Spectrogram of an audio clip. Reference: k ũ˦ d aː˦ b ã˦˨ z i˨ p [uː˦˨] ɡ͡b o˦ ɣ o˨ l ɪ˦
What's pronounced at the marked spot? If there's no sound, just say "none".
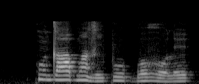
uː˦˨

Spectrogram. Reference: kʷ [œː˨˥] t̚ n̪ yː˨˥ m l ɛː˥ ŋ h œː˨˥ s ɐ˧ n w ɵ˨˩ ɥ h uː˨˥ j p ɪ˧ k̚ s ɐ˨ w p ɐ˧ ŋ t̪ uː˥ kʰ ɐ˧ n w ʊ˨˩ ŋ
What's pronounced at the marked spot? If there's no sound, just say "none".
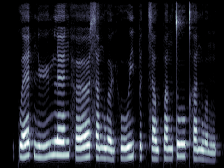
ɛː˨˥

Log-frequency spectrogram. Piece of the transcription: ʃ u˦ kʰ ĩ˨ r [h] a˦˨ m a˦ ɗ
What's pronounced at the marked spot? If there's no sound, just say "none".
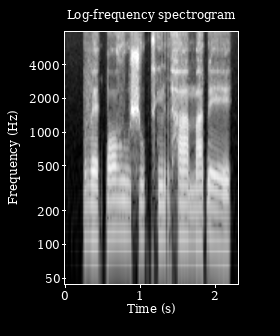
h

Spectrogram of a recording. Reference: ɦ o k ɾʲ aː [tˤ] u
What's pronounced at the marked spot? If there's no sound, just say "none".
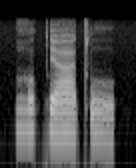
tʼ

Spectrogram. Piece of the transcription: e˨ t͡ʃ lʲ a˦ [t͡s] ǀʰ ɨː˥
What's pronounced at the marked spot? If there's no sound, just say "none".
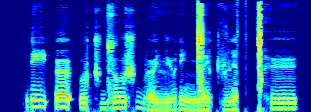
t͡s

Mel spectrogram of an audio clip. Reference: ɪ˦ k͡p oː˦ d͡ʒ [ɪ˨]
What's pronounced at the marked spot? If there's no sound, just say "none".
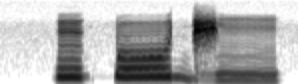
i˨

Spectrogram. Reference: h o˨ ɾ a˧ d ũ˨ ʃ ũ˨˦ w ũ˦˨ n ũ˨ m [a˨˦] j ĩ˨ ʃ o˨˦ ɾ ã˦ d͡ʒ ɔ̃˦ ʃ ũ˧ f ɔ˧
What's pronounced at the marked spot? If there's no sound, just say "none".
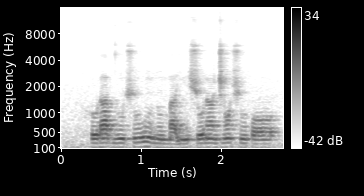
a˨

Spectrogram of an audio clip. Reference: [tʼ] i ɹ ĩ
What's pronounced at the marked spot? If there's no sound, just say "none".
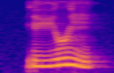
ɾ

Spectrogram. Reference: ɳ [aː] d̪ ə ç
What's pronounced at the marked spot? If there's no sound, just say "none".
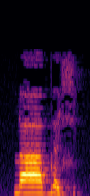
aː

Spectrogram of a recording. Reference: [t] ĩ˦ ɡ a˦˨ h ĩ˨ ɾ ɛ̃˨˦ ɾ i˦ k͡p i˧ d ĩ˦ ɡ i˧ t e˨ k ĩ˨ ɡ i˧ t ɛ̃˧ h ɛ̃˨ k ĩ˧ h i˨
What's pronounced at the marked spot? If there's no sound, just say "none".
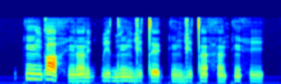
k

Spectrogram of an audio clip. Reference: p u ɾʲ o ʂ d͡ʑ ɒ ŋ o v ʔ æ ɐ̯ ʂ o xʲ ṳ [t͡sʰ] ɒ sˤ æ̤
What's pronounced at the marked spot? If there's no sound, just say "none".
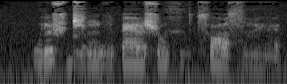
t͡sʰ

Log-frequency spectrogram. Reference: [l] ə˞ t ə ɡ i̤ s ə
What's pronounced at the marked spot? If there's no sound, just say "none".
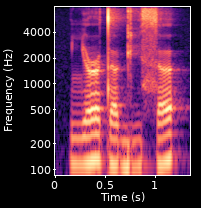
ʎ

